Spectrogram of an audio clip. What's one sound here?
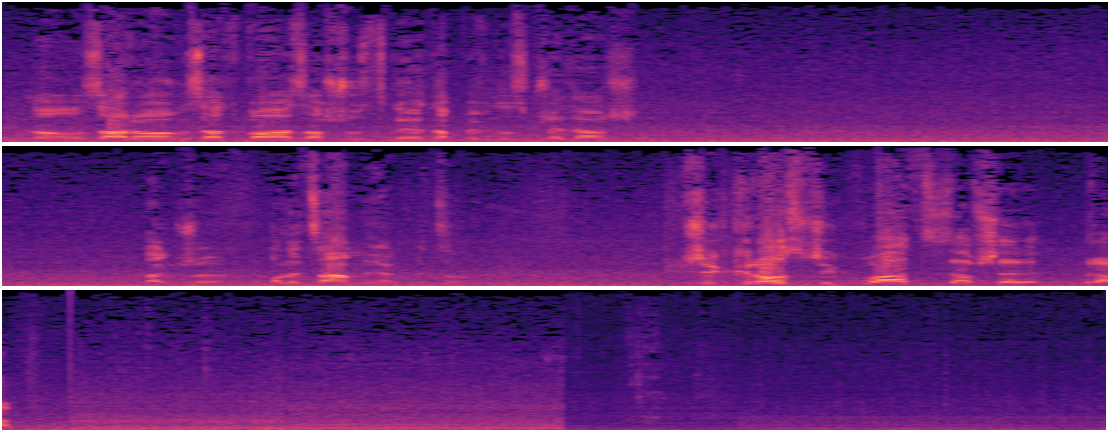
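A vehicle engine hums steadily over road noise.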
